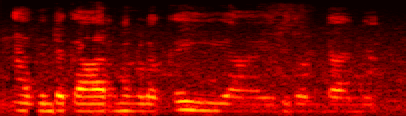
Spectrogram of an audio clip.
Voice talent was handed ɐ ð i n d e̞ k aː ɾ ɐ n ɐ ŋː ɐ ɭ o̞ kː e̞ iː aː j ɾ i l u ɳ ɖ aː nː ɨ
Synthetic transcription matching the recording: ɐ ð i n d e̞ k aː ɾ ɐ ɳ ɐ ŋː ɐ ɭ o̞ kː e̞ iː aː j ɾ i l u ɳ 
